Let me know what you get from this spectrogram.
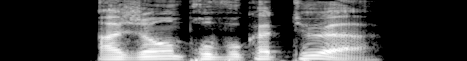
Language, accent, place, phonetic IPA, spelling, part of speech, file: German, Germany, Berlin, [aˈʒɑ̃ː pʁovokaˈtøːɐ̯], Agents Provocateurs, noun, De-Agents Provocateurs.ogg
- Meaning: plural of Agent Provocateur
